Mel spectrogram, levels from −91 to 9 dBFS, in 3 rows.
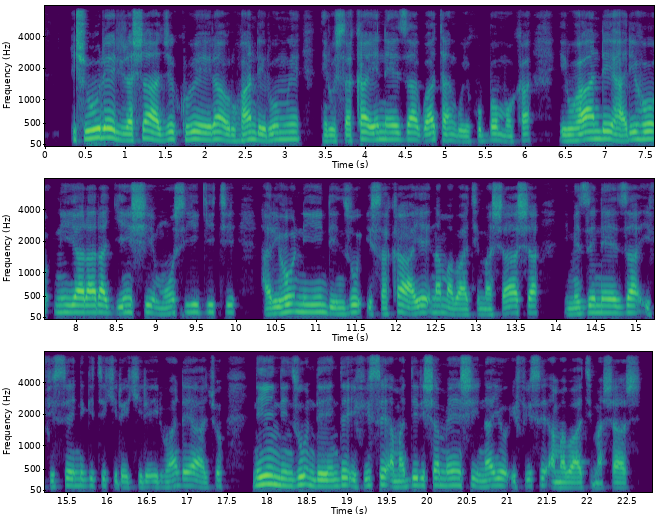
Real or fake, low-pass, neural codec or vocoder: real; 7.2 kHz; none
